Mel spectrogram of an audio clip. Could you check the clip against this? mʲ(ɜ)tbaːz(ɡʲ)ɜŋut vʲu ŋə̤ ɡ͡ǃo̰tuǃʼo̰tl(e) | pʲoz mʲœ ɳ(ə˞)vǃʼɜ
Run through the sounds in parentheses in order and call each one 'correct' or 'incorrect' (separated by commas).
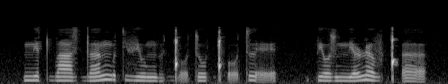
correct, incorrect, incorrect, incorrect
